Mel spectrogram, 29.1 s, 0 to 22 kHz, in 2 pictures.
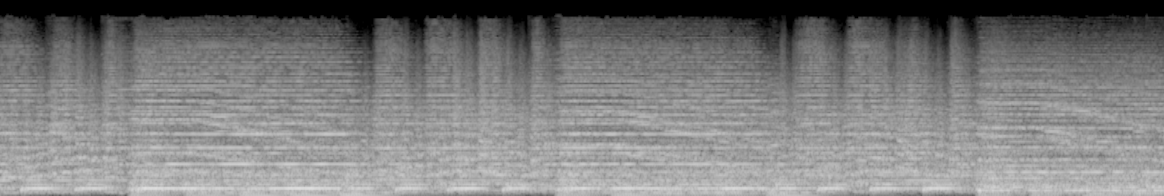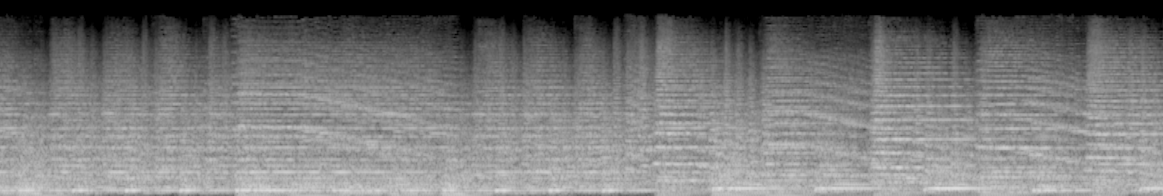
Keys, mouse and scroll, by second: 0.8 Tab, 1.6 s, 2.4 click, 2.5 Tab, 6.4 ctrl+r, 9.1 click, 9.6 ctrl+r, 12.3 click, 13.3 ctrl+r, 15.5 click, 16.0 Tab, 17.3 Tab, 20.3 click, 21.6 2, 22.3 alt+click, 24.1 shift+a, 24.2 shift+s, 27.8 click.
